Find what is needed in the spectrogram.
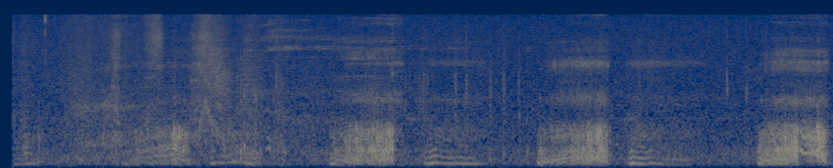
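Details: Woman snoring: soft, fluttering snores alternating with short, whistly out-breaths, about four cycles in eight seconds; snoring.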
